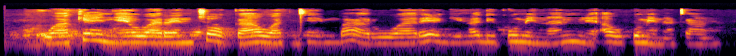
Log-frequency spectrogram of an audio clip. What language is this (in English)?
Swahili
